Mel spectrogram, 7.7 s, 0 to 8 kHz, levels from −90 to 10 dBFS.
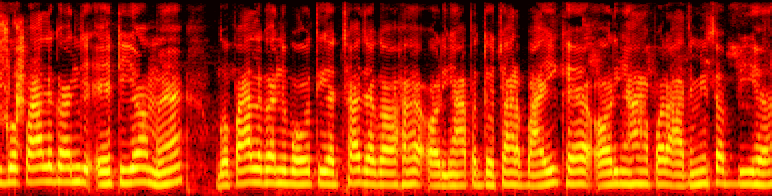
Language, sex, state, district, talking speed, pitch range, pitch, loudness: Hindi, male, Bihar, Araria, 180 wpm, 180-205 Hz, 190 Hz, -16 LUFS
